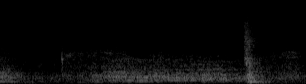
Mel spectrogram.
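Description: A soft-close kitchen drawer in a newly built five-bedroom home glides shut, ending in one faint, muffled thud against a quiet room background.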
